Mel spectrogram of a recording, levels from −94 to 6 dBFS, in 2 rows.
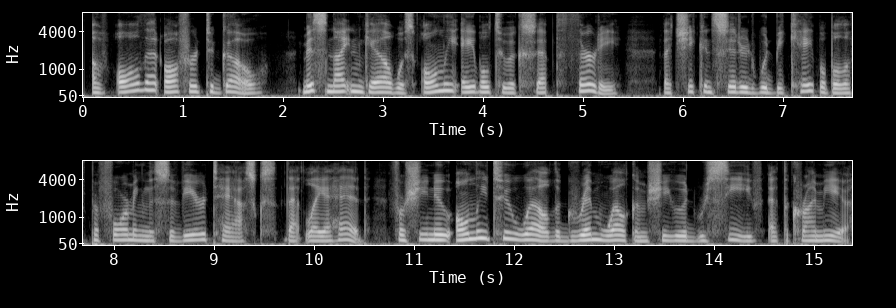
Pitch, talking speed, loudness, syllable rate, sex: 180 Hz, 170 wpm, -19 LUFS, 4.9 syllables/s, female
